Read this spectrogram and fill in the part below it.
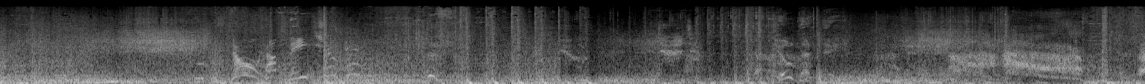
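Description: Energy blasts explode with a crackling burst.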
